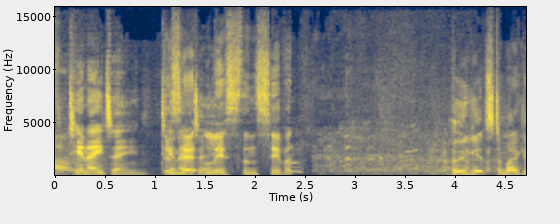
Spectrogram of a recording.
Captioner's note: laughter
